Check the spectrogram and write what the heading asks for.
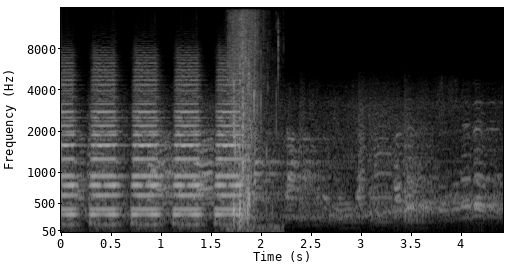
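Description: Bus horn honked in rapid short blasts, about five in the first two seconds with the last one the loudest, cutting off suddenly about halfway. Quiet music follows.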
